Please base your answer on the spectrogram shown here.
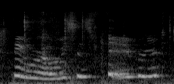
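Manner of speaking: very high, loud, weepy sob-talk. In a roleplay scene, a character who forgot her husband's name speaks, crying. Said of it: "She starts crying again".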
